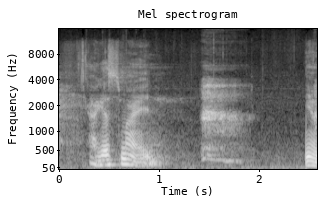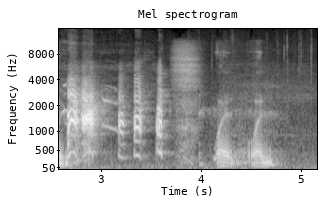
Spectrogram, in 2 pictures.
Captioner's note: laughing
